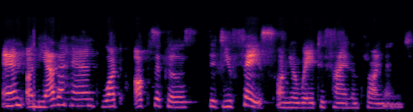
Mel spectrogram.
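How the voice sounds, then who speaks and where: A woman's voice: mid-range voice, fairly even intonation, a little slow. A woman moderating an online webinar in an informal, encouraging way. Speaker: host, moderator. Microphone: video call. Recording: slightly dull online call audio.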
